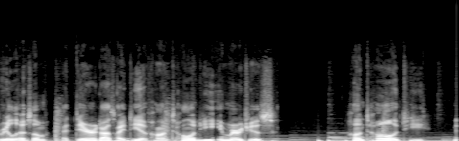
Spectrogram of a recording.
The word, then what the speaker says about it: hauntology: You see, in Derrida's native French, the H in hauntology is silent, being pronounced identically to the word ontology, which is the study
